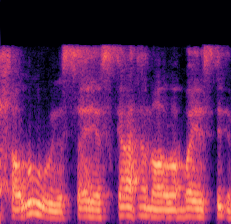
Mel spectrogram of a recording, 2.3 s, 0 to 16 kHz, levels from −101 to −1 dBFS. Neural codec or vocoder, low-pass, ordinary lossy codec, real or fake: codec, 16 kHz, 2 kbps, FunCodec, trained on Chinese and English, 25 frames a second; 7.2 kHz; MP3, 64 kbps; fake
